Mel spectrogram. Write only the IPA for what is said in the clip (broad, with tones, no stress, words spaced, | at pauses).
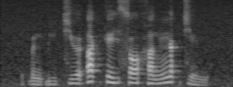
ɓə˧˩nɓi̤˨˩ t͡ɕɨ˨˦ə̯ ʔa˦˥k̚he˧jsɔ˧ ha˨˦nŋa˦˥k̚t͡ɕe̤˨˩m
